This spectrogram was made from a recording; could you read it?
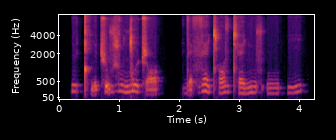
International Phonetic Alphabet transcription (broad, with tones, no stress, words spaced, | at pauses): ɨ˧ǃʰḭ˩ʈ͡ʂṵ˧z ʑu˥˩ŋ͡ǀu˥˩ʈ͡ʂɔ̰˩ | dɛ̰˩szɛ˥˩cʰɔ˩˥zcʰɛ˩ ɲu˧s ʔu˩ | i˩˥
